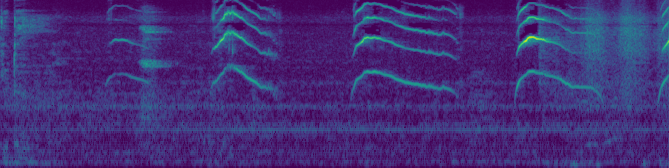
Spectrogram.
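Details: Newborn kitten, the second new kitten of a domestic cat, giving high, thin arched meows, each rising then falling, about five cries spaced roughly one second apart, with a faint steady hum behind.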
